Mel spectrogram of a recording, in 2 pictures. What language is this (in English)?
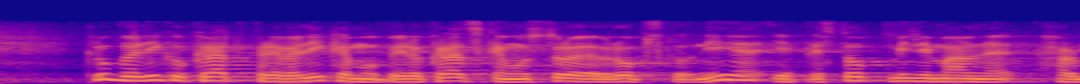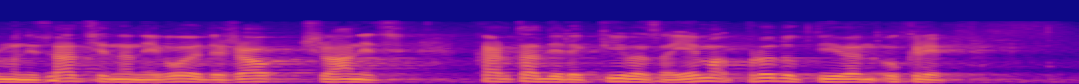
Slovenian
